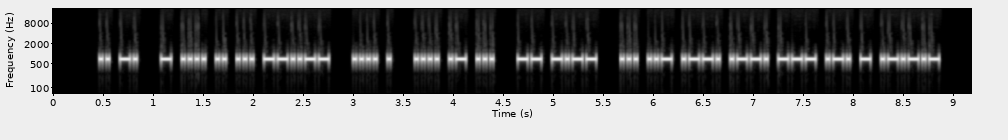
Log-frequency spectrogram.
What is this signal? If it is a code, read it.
Morse code, heard as a keyed tone, about 36 wpm, 700 Hz. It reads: IN THIS, HE HAS MY SUPPORT.
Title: Sentences from Top 1000 Words - Review Part 5 - 35wpm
